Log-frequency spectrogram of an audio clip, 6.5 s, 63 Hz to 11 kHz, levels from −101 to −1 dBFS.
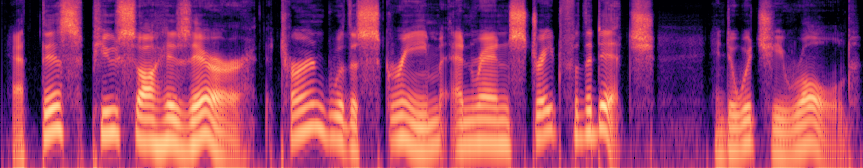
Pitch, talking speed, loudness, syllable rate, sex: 140 Hz, 185 wpm, -18 LUFS, 4.4 syllables/s, male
